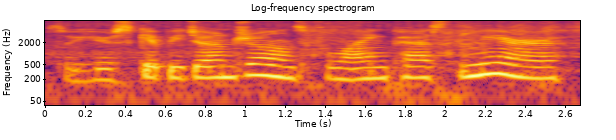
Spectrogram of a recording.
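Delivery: ordinary delivery, nothing marked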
